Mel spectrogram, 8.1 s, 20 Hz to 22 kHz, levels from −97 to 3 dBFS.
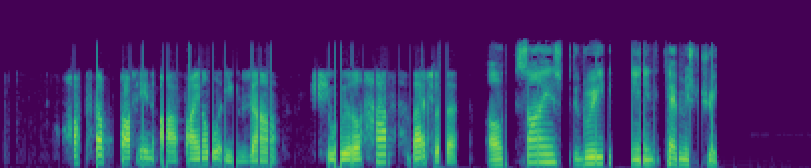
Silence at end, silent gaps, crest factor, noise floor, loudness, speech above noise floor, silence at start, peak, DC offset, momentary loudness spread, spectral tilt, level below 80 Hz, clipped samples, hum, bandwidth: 0.95 s; 0.81-0.85 s; 18 dB; -88 dBFS; -20 LUFS; 69 dB; 0.65 s; -2 dBFS; under 0.1%; 10 LU; -4.5 dB/octave; -54 dBFS; under 0.1%; none; 8.2 kHz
